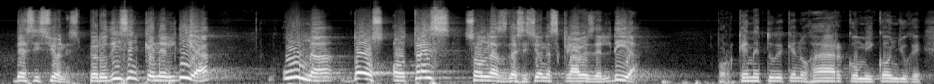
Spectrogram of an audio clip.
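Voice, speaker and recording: A man's voice: fairly high pitch, a little mellow. A middle-aged man preaching a sermon in church, asking the congregation to respond and acting out quoted voices. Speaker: pastor. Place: church sanctuary. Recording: long hall reverb.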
